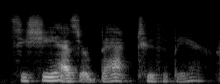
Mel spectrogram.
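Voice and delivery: ordinary delivery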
